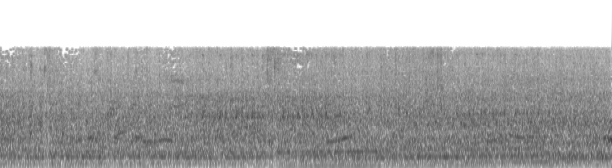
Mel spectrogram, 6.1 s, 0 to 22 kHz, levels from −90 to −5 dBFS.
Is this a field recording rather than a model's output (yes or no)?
yes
